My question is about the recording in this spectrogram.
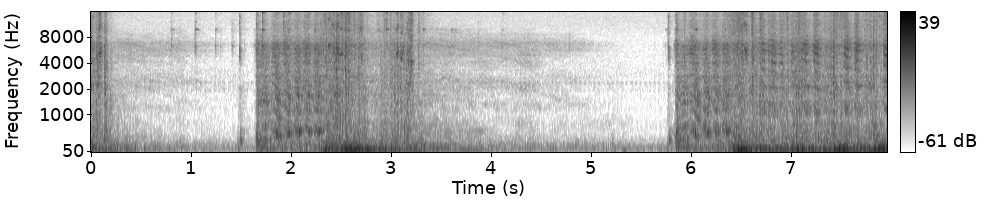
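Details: Nissan 720: starter churns in a slow, even rhythm for a couple of seconds, stops, then cranks again before catching; hard starting, reluctant engine.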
